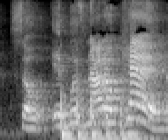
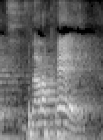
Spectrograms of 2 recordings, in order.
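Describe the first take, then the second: First: "okay" hit loud and falling; firm emphasis. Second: "okay" stressed with a falling close; firm emphasis again. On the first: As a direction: lean hard on "okay", louder. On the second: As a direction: repeat it, pressing on "okay". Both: Real, not acted. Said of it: "Let me, let me reiterate".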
